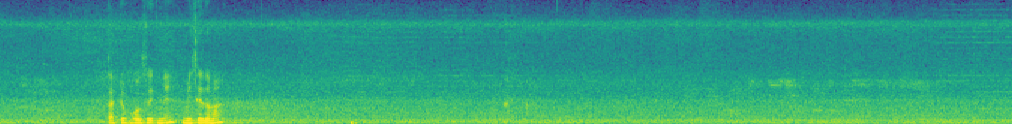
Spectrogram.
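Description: Hands toss vegetable pieces around in a metal bowl.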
